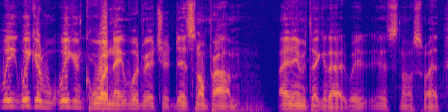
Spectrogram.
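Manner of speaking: ordinary talk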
